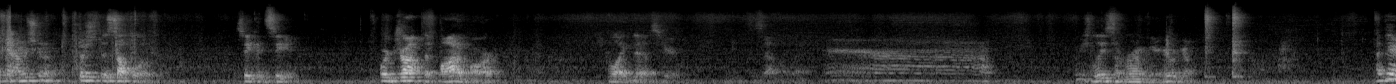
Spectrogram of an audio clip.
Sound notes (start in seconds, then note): 8.8 imitates airplane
